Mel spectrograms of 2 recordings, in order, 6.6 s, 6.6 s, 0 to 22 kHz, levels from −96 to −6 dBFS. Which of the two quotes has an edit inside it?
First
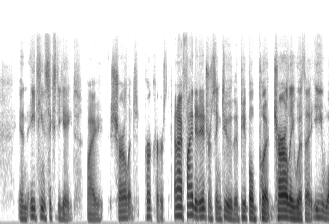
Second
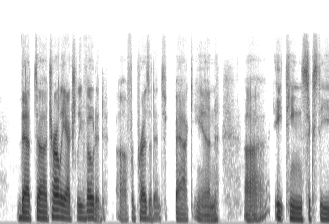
first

